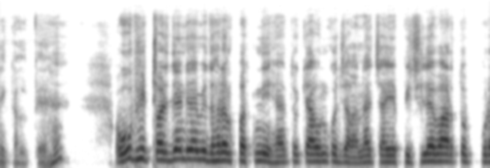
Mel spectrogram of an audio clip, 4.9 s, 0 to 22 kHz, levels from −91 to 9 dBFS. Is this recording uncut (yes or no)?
no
